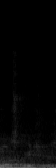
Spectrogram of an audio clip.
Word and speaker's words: Moskvich: 412 Moskvich.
